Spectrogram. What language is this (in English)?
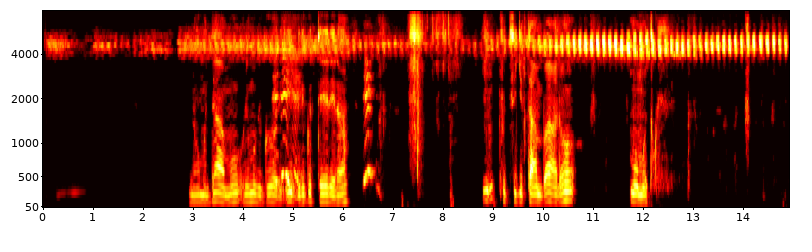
Kinyarwanda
